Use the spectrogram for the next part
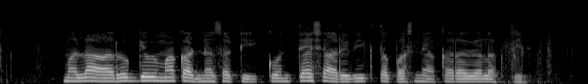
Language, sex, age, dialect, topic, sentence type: Marathi, male, 25-30, Standard Marathi, banking, question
